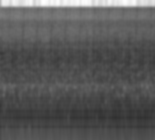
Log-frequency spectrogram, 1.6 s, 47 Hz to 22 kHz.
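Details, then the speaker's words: 2013 Dodge Forza with a strong engine fault (speedometer also dead); the car misfires although no misfire codes are stored. Rough, uneven stumbling idle: cylinder misfire. "primero vamos con la falla de cilindro no sale como les dije reflejado fallas de cilindros y el carro está fallando"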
